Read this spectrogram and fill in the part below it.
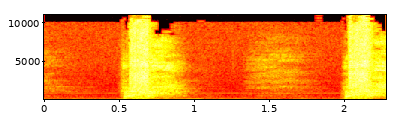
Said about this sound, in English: Bless you. Bless you again.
